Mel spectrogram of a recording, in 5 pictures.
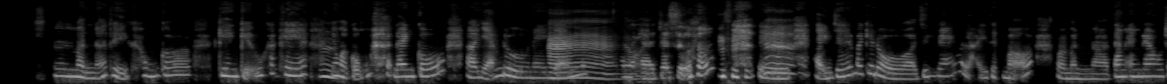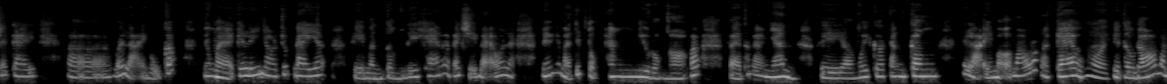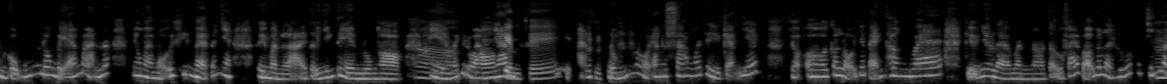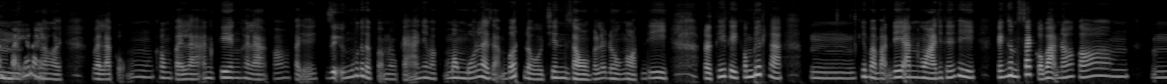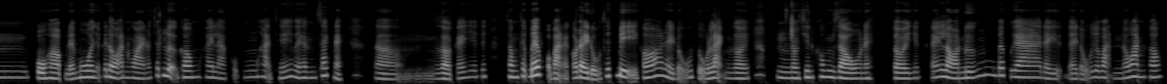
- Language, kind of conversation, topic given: Vietnamese, advice, Làm sao để duy trì thói quen ăn uống lành mạnh khi bạn quá bận rộn và không có nhiều thời gian?
- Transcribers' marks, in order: chuckle; distorted speech; tapping; laughing while speaking: "sữa"; laugh; other background noise; laugh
